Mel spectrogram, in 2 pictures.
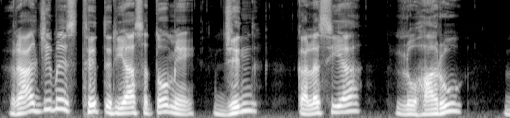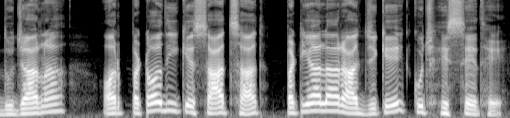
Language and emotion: Hindi, neutral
